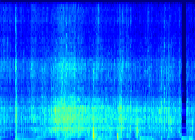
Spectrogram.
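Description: Ginger-garlic paste frying in hot oil with panch phoron spices for a fish curry, a steady close sizzle with stirring scrapes and a few sharp clinks of the spoon against the pan.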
